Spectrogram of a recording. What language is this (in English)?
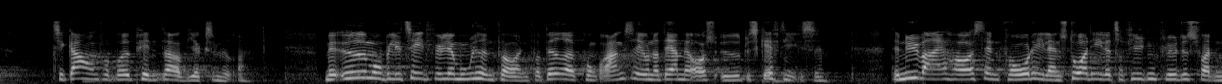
Danish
